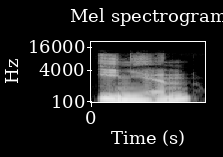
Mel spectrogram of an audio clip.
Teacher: Before first, second, or third tone words, becomes fourth tone, like 一 年, 1 year, or 一 天, 1 day.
